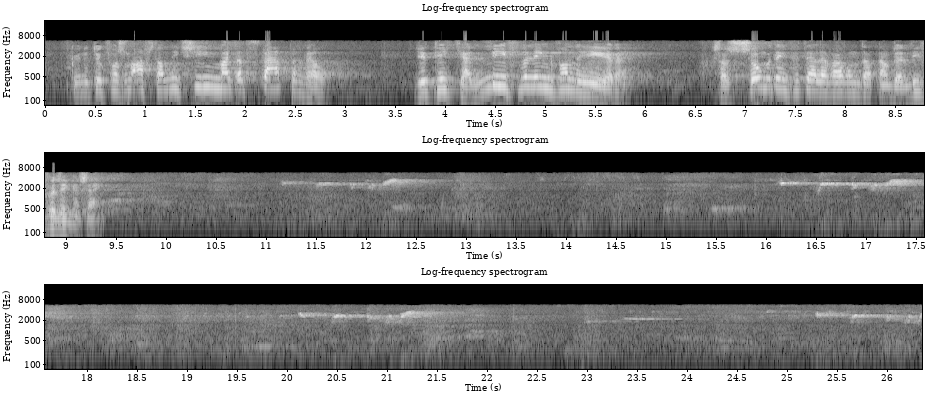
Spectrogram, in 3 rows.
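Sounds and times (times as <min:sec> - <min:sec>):
soft steady outdoor noise: 0:00.0 - 0:26.3
speech: 0:00.3 - 0:03.0, 0:03.7 - 0:06.0, 0:06.7 - 0:09.6
dawn chorus of many birds singing and chirping: 0:11.0 - 0:26.3.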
